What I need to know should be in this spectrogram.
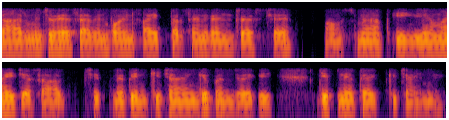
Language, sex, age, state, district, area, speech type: Hindi, male, 30-45, Madhya Pradesh, Jabalpur, urban, conversation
